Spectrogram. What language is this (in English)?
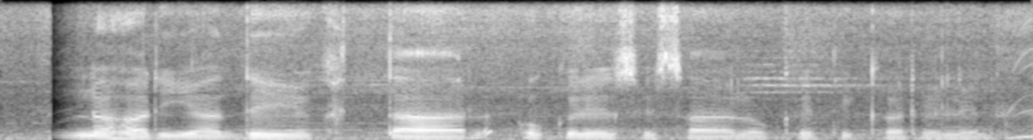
Bhojpuri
